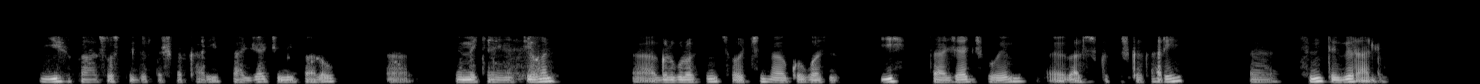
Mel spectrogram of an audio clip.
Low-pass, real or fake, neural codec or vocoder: 3.6 kHz; real; none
